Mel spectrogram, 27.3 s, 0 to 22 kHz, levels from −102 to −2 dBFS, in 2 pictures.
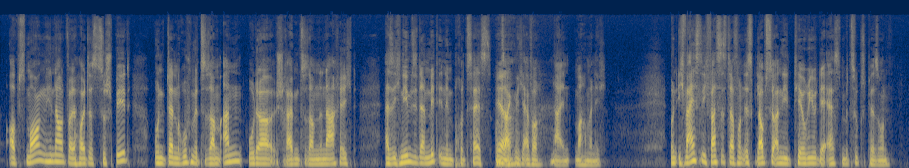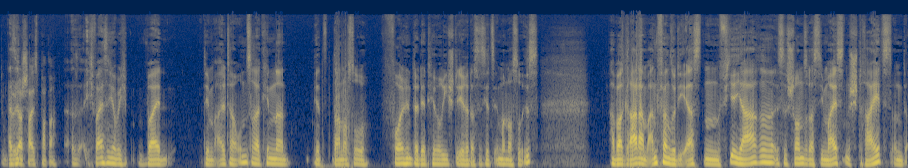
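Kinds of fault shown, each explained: Loose connector crackle: Two short, irregular bursts of scratchy crackling break into the speech, the first from 18.46 to 18.91 s and the second, shorter one from 22.95 to 23.25 s. Each lasts under half a second. The sound comes from a worn or dirty contact in a plug or socket that rapidly loses and regains connection as it shifts. This chops the signal in fast, uneven bursts, and any DC present on the line adds pops.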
